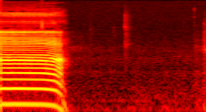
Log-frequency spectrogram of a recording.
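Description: A cow gives one steady, deep, buzzy moo that drops in pitch as it ends.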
